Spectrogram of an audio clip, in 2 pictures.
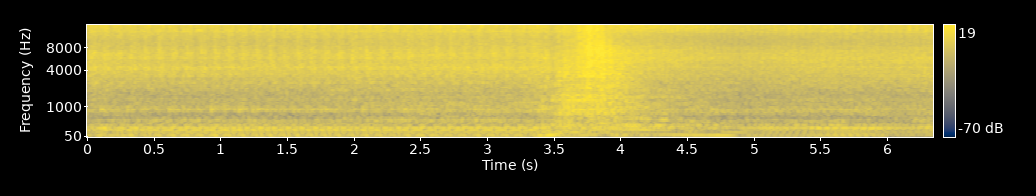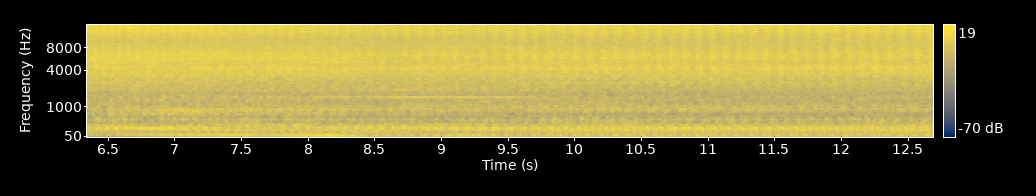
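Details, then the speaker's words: A cammed V6, cold at about 50 degrees: choppy, lumpy idle sitting high with one quick throttle blip; it idles down when warm. Normal. "You should hear it when it gets warm because then it idles down. It's just, she was idling kind of high because it's cold in here."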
